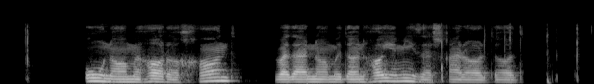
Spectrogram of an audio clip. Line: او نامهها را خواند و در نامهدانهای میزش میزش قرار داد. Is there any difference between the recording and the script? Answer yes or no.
yes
